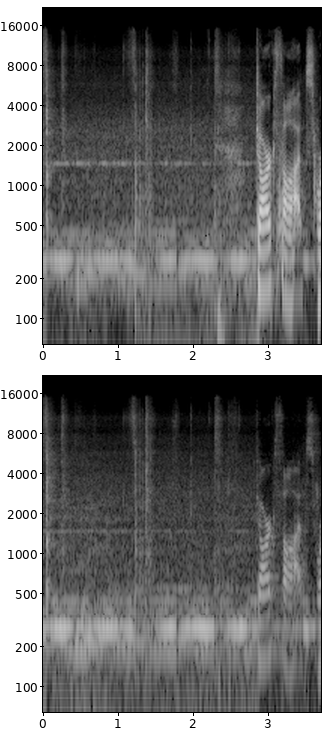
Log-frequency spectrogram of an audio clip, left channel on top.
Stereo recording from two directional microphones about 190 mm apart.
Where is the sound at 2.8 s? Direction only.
40° left (ahead or behind).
